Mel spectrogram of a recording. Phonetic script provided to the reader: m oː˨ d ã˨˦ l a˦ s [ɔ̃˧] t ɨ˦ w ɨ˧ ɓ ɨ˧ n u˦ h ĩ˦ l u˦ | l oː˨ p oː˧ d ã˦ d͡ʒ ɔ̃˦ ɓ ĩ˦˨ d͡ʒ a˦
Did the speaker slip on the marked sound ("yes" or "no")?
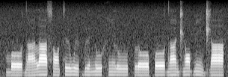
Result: no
